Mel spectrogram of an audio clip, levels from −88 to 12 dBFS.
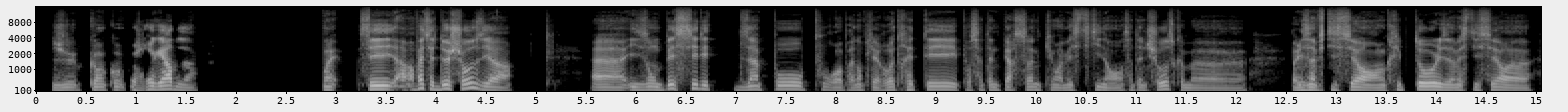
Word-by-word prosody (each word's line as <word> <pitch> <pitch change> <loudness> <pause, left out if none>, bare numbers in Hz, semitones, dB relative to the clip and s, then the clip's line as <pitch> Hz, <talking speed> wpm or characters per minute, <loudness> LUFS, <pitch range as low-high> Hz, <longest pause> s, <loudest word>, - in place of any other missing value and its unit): je 110 +2 -3 0.2
quand 125 -1 -2
quand 130 - -7
quand 120 - -4
je 115 +6 -4
regarde 145 0 +7
là. 110 -2 -6 1.3
Ouais. - - -1 0.2
C'est 150 -1 +6
en - - -1
en - - -3
fait, 190 - +6
il - - +1
y - - +3
a - - +2
2 170 +6 +4
choses, 190 +3 +5
il - - +2
y - - +3
a, 110 -4 0 0.8
heu, 115 -1 +1
ils 125 0 -3
ont 130 - -1
baissé 175 +8 +4
les 160 -2 -1
t - - -35 0.3
impôts 150 +1 -1
pour, 115 -4 -7
par 110 - -10
exemple, 115 +2 -8
les - - -2
retraités 125 +5 -1
et 125 - -2
pour - - -10
certaines 115 -2 -5
personnes 125 -2 -3
qui 110 - -11
ont 110 - -6
investi 110 +4 -5
dans 105 -3 -6
certaines 110 +2 -8
choses 145 +5 0
comme, 110 -2 -9
heu, 100 -1 -10 0.5
bah, 105 - -3
les 110 +2 +1
investisseurs 115 +3 +3
en 110 0 -1
crypto, 135 +5 +2
les 125 -4 +2
investisseurs, 115 +1 -1
heu, 105 -2 -2
120 Hz, 205 wpm, -26 LUFS, 110-135 Hz, 1.3 s, regarde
